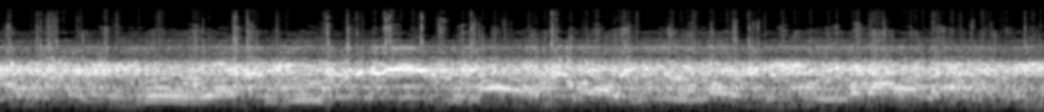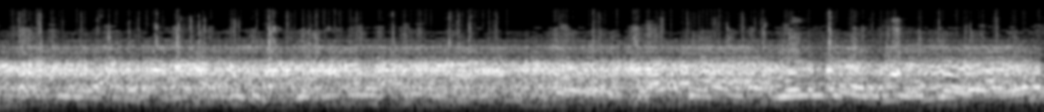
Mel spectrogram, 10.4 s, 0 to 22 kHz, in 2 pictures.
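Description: Voices of other stations coming in over a President HR2510 ten-metre transceiver's speaker, thin and narrow-sounding, with steady static hiss and scattered crackles.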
